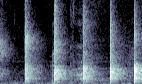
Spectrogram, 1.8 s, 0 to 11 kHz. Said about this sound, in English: Now we're going to go for, feeling pretty good. I think we'll go for 14 claps per second. Let me just try and get that rhythm.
